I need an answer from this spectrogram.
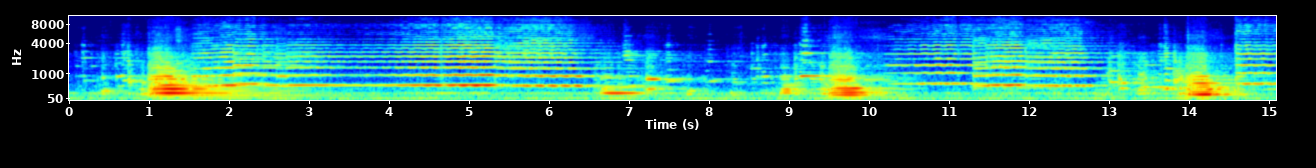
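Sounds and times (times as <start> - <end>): forceful cello bow stroke: 0.0 - 3.4, 4.6 - 15.0
bowed cello: 0.0 - 15.0.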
